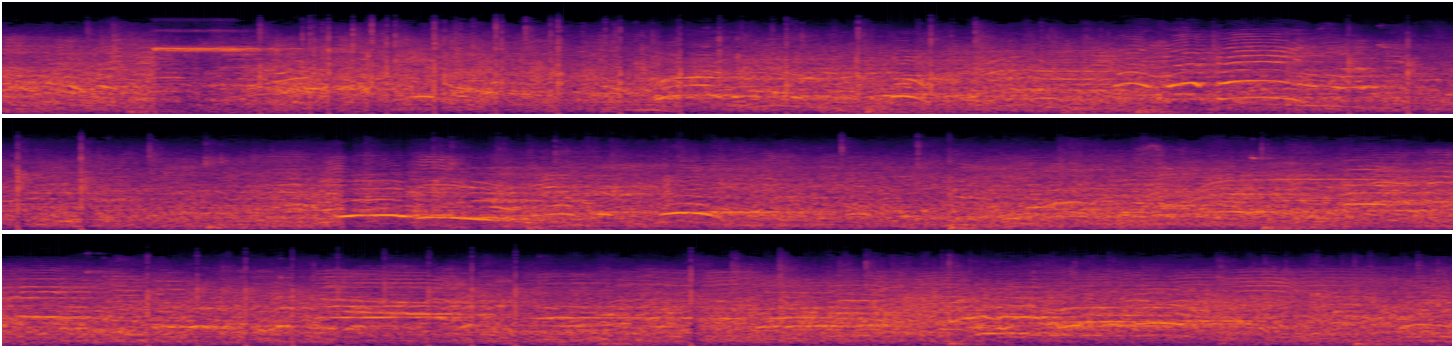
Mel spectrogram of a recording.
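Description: A crowd chatters and shouts throughout a large echoing gym.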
